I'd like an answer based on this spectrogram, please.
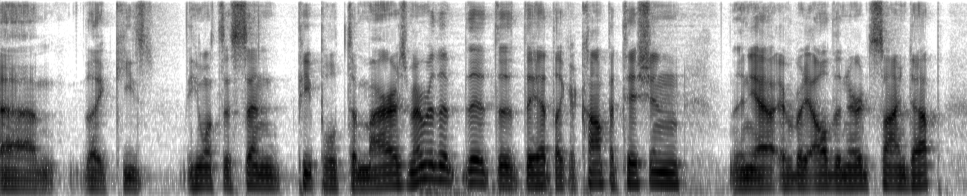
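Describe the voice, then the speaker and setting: Keeping his loudness very even, a man with a fairly low pitch and a bright, sharp tone talks at a fairly quick pace with ordinary pitch variation. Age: 30s. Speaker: podcast guest. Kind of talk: casual chat.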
